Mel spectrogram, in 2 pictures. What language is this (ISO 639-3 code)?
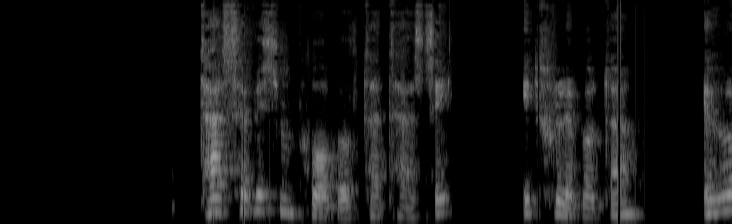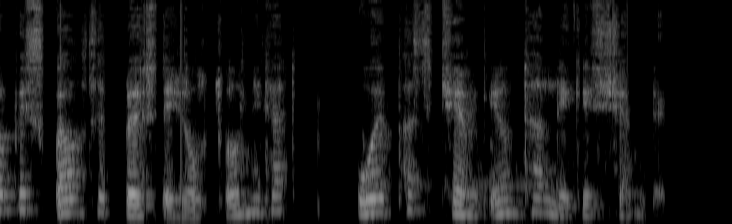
kat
